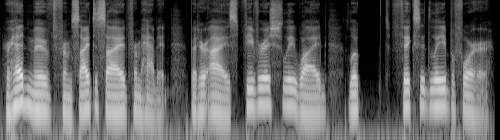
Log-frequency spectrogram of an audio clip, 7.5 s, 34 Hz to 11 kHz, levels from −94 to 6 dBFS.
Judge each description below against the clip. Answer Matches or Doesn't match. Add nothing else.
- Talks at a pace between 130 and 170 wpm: Matches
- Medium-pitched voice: Doesn't match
